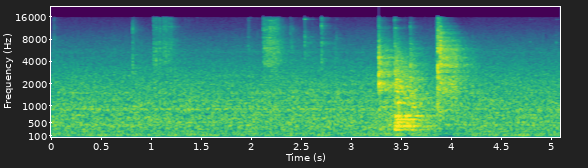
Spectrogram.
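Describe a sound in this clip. A metal tool clicks against a motorcycle chain adjuster.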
